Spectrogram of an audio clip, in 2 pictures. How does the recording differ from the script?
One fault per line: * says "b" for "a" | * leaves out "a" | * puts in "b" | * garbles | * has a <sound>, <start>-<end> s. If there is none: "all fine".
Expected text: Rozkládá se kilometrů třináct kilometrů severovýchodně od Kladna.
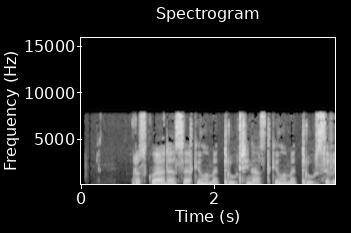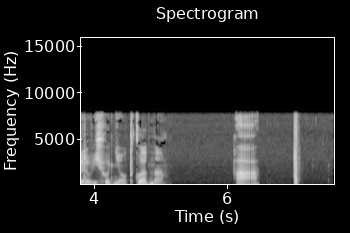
* has a laugh, 6.1-6.5 s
